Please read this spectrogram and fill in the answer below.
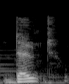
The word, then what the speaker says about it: don't: OK，唔系我哋东南西北嗰个东，而系我哋读成好似 do OK， do 跟住再加个 n 先至 t，咁就读成咧系。 Don't 有一个元音上的转变嘅，do 跟住先至 end。 Don't， so I don't want it， I don't know， OK 就系 don't。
